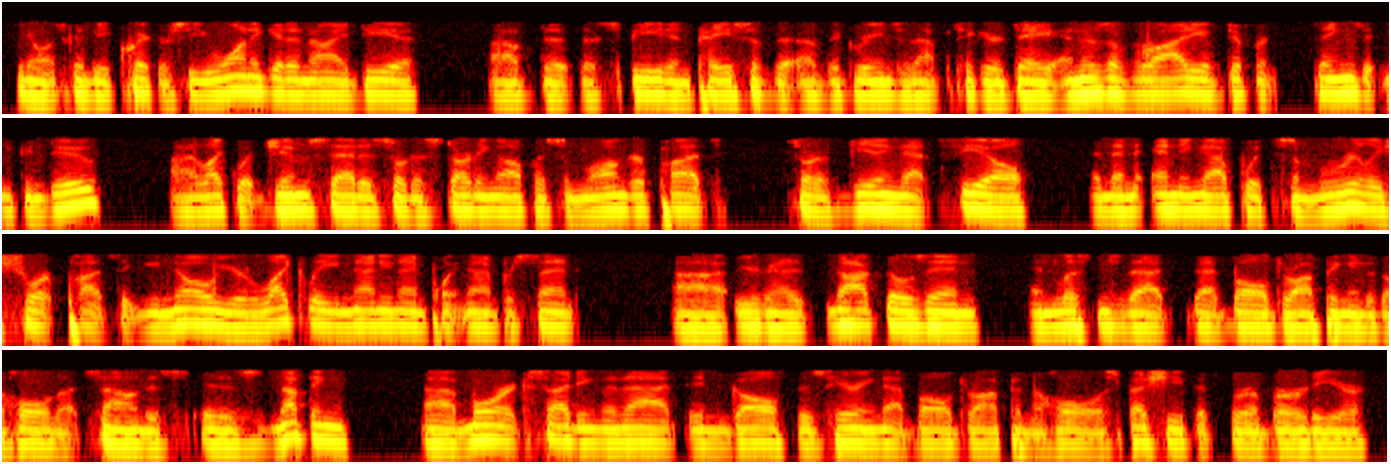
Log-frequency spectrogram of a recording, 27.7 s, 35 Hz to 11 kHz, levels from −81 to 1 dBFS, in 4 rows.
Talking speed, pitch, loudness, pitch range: 260 wpm, 100 Hz, -26 LUFS, 95-105 Hz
